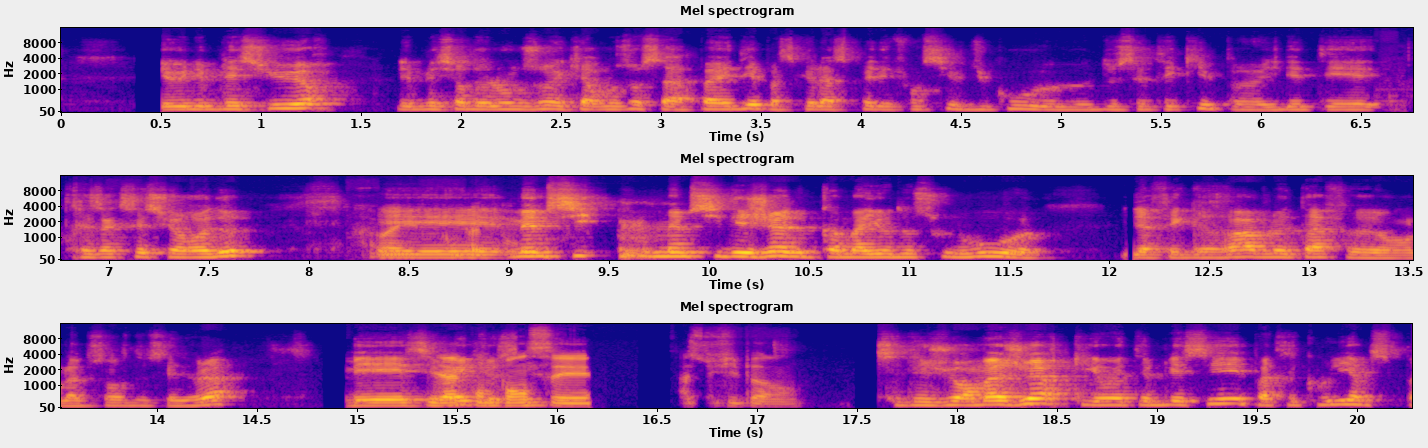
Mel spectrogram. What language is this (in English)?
French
